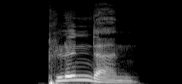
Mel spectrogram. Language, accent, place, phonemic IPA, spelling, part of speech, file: German, Germany, Berlin, /ˈplʏn.dɐn/, plündern, verb, De-plündern.ogg
- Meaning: 1. to loot; to plunder; to pillage; to raid (to steal large amounts (from), especially in a state of war or catastrophe) 2. to take or buy a lot from (e.g. a refrigerator, a shop)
